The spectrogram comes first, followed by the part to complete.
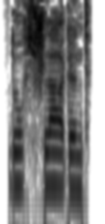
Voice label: "durchschlagend", german; adjectives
